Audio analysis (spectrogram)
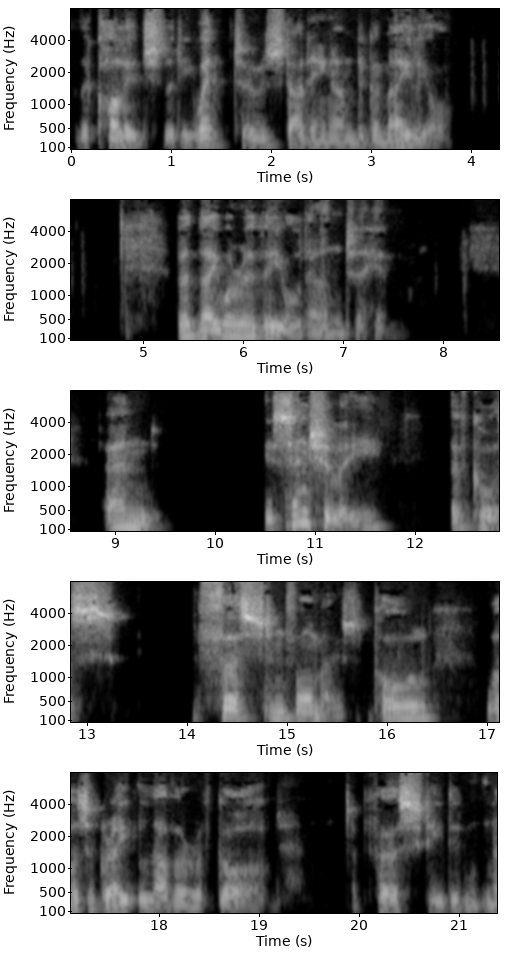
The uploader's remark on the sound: Zoom - Teign Valley Sessions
